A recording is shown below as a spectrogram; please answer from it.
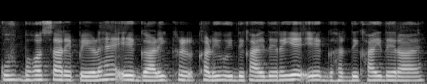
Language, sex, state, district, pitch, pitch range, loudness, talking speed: Hindi, female, Chandigarh, Chandigarh, 195 Hz, 190-210 Hz, -13 LUFS, 265 wpm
